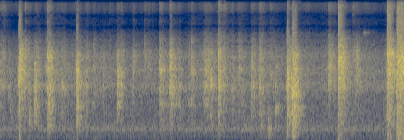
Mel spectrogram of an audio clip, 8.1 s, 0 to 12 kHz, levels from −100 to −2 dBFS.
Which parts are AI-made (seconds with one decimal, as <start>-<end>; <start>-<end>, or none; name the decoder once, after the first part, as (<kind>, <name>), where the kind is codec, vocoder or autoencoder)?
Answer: 0.7-1.3 (autoencoder, DAC-VAE); 3.7-6.5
